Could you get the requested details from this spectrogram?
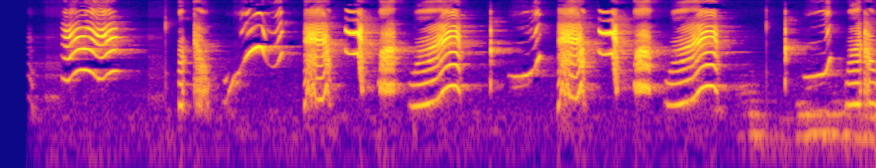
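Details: Pet ringneck parrot talking in a room, a rapid run of shrill, whistled, speech-like syllables with rising and falling squeaky tones, several short bursts in quick succession.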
